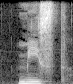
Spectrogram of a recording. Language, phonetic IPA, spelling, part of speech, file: Ukrainian, [mʲist], міст, noun, Uk-міст.ogg
- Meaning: 1. bridge 2. connection 3. bridge (a prosthesis replacing one or several adjacent teeth) 4. axle 5. backbend 6. genitive plural of мі́сто (místo)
